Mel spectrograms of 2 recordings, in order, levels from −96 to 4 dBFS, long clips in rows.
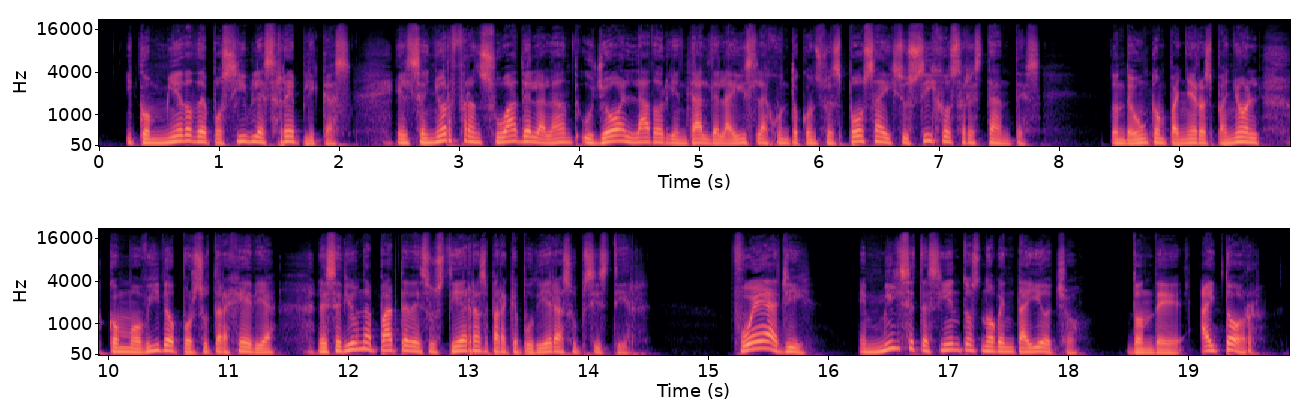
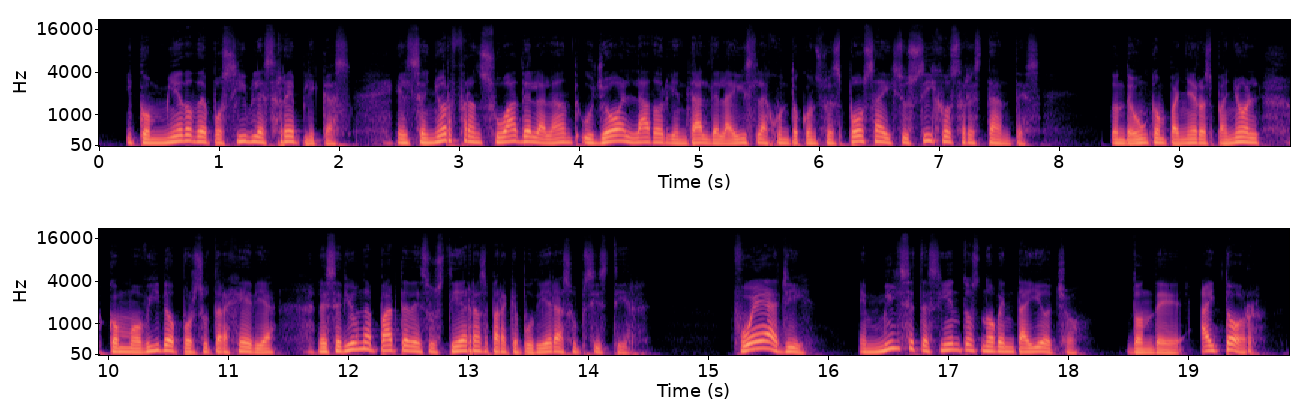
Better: first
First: none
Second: muffled; very; fading above 2 kHz

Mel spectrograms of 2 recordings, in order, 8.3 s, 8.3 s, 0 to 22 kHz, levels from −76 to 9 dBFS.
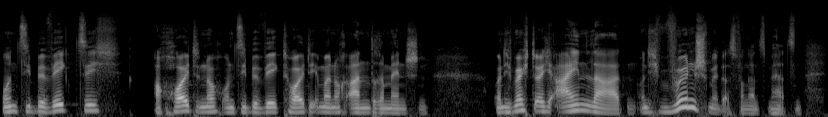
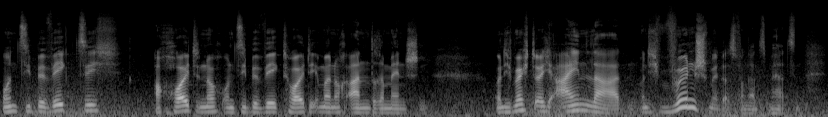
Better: first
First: none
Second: wind noise on the microphone; occasional gusts; 25 dB below the speech

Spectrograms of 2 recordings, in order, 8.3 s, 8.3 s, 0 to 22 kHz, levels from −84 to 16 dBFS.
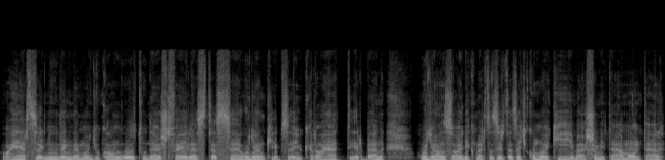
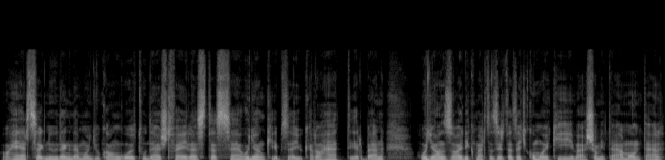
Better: second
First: distortion; heavy; 6 dB below the speech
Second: none

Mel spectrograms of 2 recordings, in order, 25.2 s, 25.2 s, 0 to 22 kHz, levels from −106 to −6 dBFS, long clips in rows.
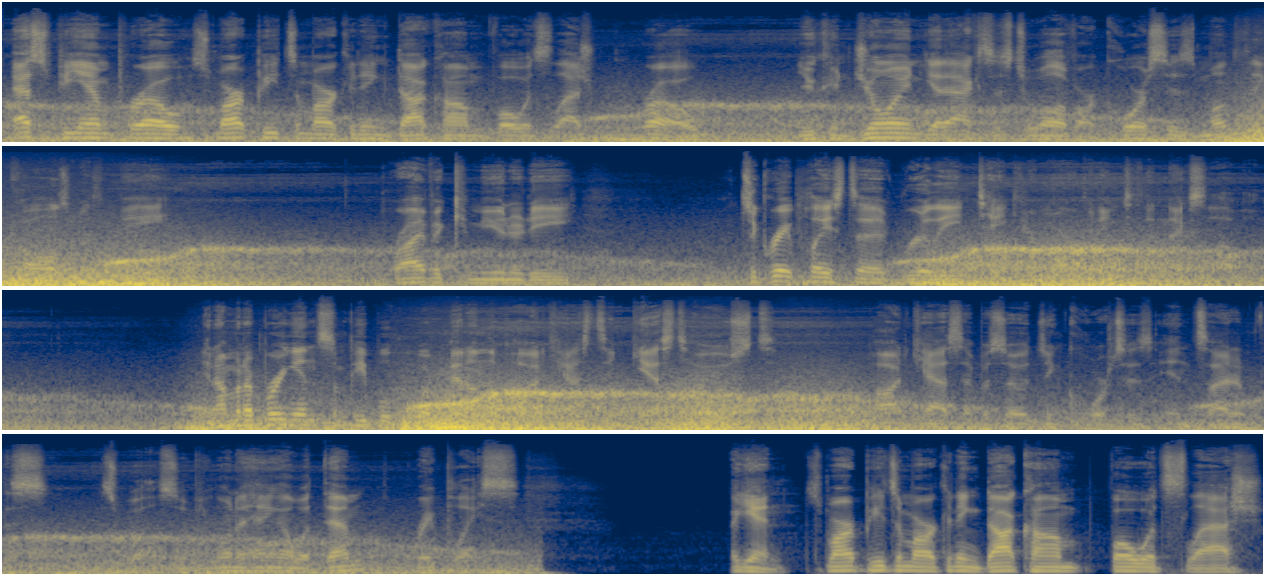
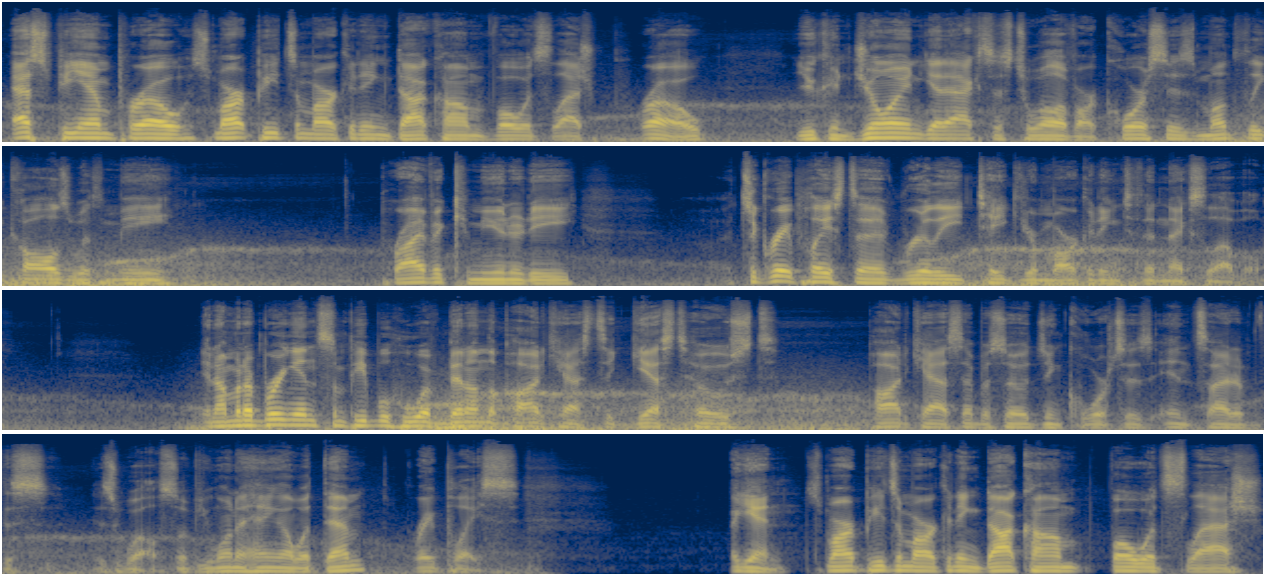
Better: second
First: wind noise on the microphone; heavy; until 22 s; 4 dB above the speech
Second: wind noise on the microphone; occasional gusts; until 22 s; 15 dB below the speech

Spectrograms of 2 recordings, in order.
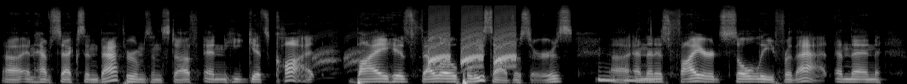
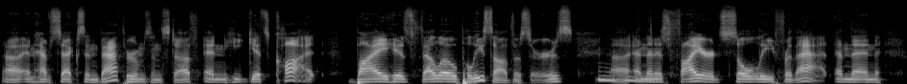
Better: second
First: alarm; faint; at 3 s; peak 15 dB below the speech // alarm; loud; at 4.5 s; peak 3 dB above the speech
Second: none

